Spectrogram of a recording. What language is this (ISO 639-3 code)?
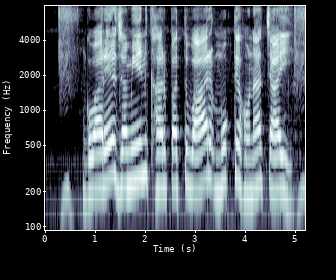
mag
